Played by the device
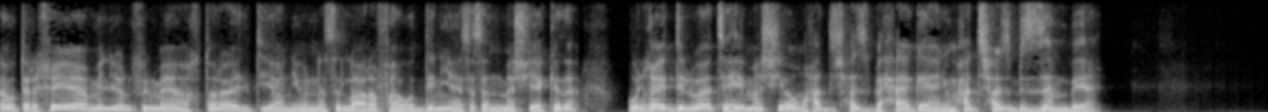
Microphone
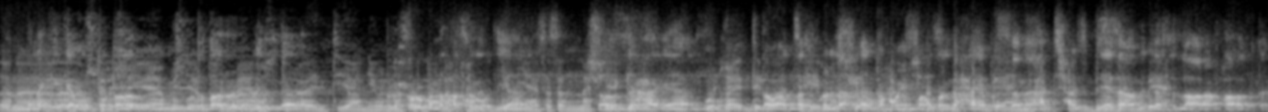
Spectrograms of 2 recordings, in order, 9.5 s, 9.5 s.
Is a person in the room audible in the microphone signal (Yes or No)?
Yes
